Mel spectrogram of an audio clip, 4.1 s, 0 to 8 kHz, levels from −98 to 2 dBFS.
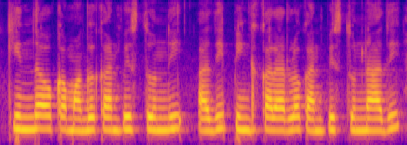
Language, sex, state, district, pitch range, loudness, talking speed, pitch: Telugu, female, Telangana, Mahabubabad, 215-235 Hz, -13 LUFS, 130 wpm, 225 Hz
